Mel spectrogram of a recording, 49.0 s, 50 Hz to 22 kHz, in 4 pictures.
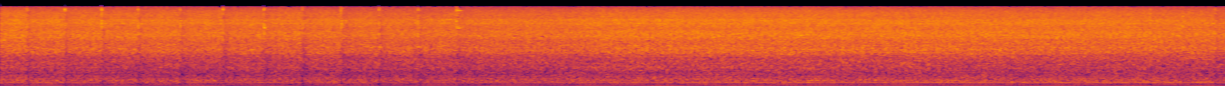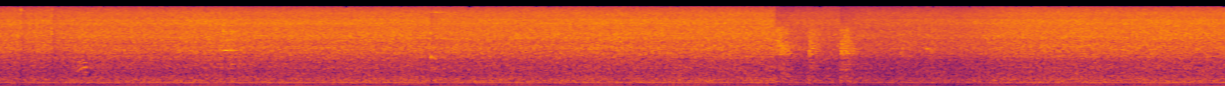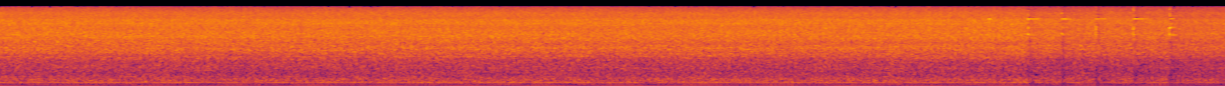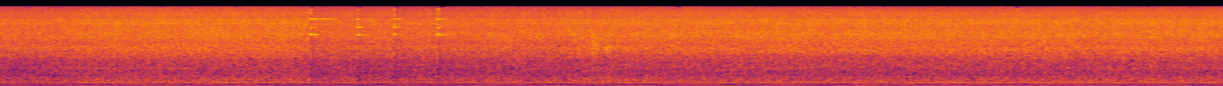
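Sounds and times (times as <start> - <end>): heavy machinery running: 0.0 - 48.9.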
